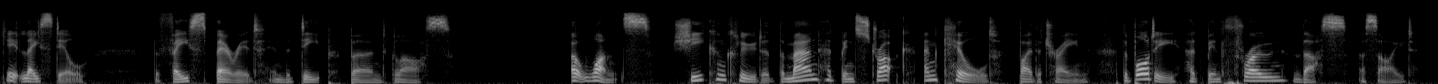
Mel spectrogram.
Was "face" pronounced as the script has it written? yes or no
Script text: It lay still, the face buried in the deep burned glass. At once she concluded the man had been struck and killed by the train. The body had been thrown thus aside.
yes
